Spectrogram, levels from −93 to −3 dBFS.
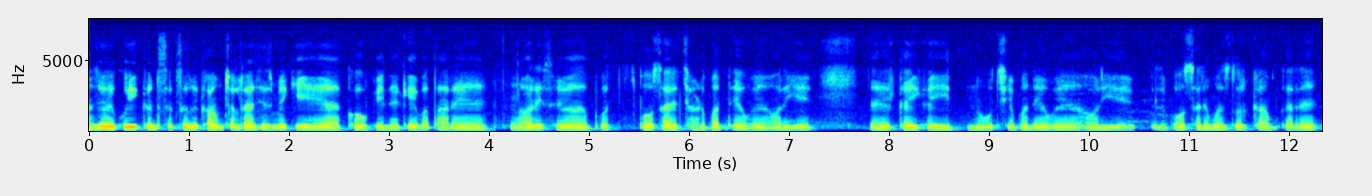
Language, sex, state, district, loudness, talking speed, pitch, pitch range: Hindi, male, Bihar, Supaul, -37 LUFS, 205 wpm, 150 Hz, 145-155 Hz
